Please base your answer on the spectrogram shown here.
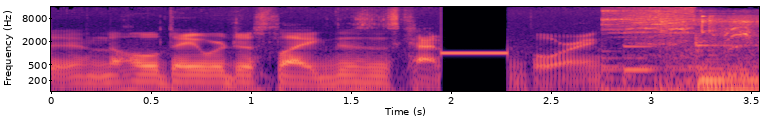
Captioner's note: beeps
